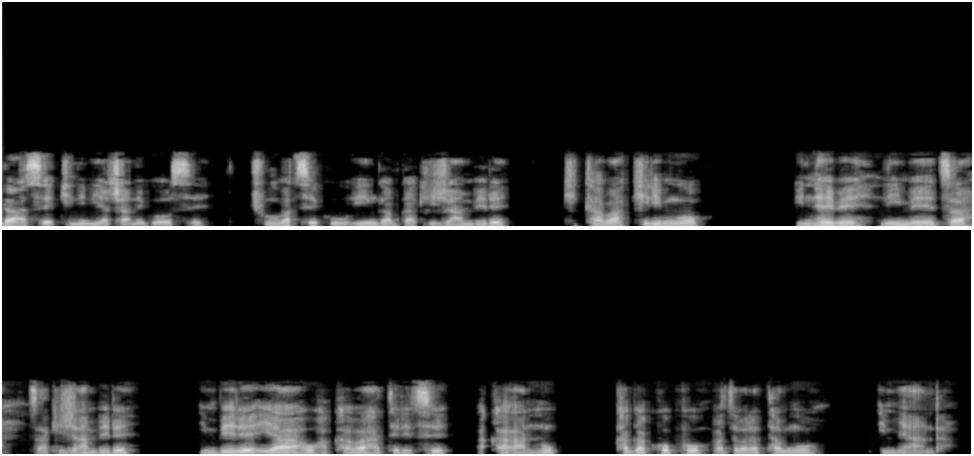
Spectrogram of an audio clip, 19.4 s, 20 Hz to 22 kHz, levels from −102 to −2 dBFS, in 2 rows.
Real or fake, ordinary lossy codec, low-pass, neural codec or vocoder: real; AAC, 32 kbps; 7.2 kHz; none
